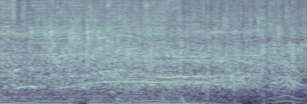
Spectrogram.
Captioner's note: dance music plays; cheering, applause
